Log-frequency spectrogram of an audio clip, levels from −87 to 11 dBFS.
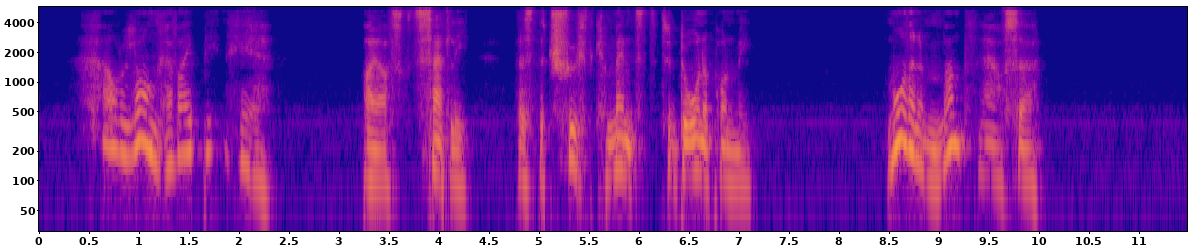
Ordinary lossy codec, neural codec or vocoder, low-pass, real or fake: AAC, 32 kbps; none; 5.4 kHz; real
